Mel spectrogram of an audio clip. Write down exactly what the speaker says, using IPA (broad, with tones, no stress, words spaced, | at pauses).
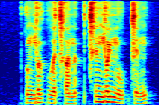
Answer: t̪ʊ˨ŋjɵ˧ɥkʷɛː˨t͡sʰɐ˨n | t͡sʰɪ˥ŋjɵ˥ɥ n̪uː˨˥p̚t͡sɪ˨˥ŋ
